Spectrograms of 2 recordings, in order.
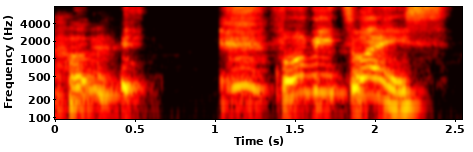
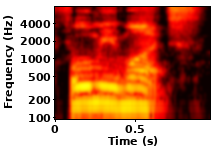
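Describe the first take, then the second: First: Fool me twice broken up by laughter, high and slow; laughing mock cry. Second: Said in the usual way. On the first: Shown as a demonstration. Friend jokingly laments being fooled again, laughing.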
